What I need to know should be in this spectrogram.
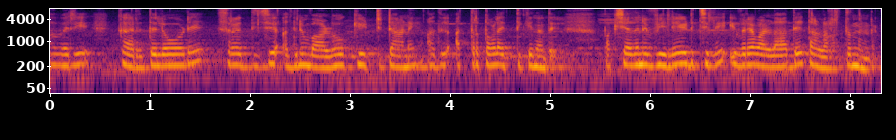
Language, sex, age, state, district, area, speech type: Malayalam, female, 18-30, Kerala, Kasaragod, rural, spontaneous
